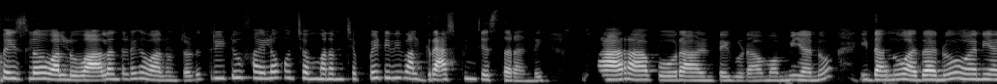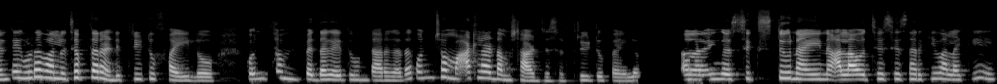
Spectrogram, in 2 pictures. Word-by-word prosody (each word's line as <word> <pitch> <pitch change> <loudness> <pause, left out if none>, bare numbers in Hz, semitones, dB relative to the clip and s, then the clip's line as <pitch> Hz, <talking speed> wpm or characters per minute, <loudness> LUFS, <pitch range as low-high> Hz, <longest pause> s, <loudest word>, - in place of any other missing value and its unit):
ఫేజ్‌లో 270 -2 +1
వాళ్ళూ, 225 -2 +5
వాళ్ళంతటగా 245 +6 +3
వాళ్ళుంటారు. 195 +1 -3
3-5లో 290 0 -1
కొంచం 295 -2 -2
మనం 245 0 +1
చెప్పేటివి 295 +4 -3
వాళ్ళు 255 -3 +1
గ్రాస్పింగ్ 250 +2 +2
చేస్తారండి. 180 -6 -4 0.6
రారా, 220 +2 +7 0.2
పోరా 195 0 +1
అంటే 185 0 -5
గూడా, 175 -1 -6 0.2
మమ్మీ 185 +3 -5
అను, 210 +8 -4 0.4
ఇదను, 215 +1 +1
అదను 220 +3 +4 0.2
అని 240 0 0
అంటే, 235 +6 -2
గూడా 345 +4 +4
వాళ్ళు 275 -3 +3
చెప్తారండి 295 -10 +2
3-5లో. 210 -8 -3 0.4
కొంచం 265 +4 -4 0.2
పెద్దగయితూ 220 -1 0
ఉంటారు 195 -2 -3
గదా! 240 +8 -3
కొంచుం 310 +2 -1
మాట్లాడడం 275 -6 +1
స్టార్ట్ 170 -4 -1
చేస్తారు 165 -1 -14
3-5లో. 180 -3 -7 0.5
ఆహ్, 225 0 +1
ఇంగ 245 -1 +1 0.2
6-9 260 -3 -1
అలా 225 +1 +7
ఒచ్చేసేసరికి, 245 +1 -5
వాళ్ళకి 225 +5 -4
230 Hz, 120 wpm, -22 LUFS, 200-270 Hz, 0.6 s, రారా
